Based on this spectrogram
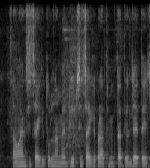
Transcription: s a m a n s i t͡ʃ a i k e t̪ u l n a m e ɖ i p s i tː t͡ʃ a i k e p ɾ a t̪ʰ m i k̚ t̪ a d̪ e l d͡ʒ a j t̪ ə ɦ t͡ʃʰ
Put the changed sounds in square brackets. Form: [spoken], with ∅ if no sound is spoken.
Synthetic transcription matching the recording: s a m a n s i t͡ʃ a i k e t̪ u l n a m e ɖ i p s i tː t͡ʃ a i k e p ɾ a t̪ʰ m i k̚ t̪ a d̪ e l d͡ʒ a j t̪ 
